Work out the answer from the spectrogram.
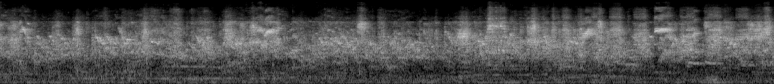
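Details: Red-eyed lutino budgerigars, a king-size male paired with an undersize red-eyed female for breeding, give dense, continuous squawky chatter. Harsh, buzzy notes overlap with scratchy warbling throughout.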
